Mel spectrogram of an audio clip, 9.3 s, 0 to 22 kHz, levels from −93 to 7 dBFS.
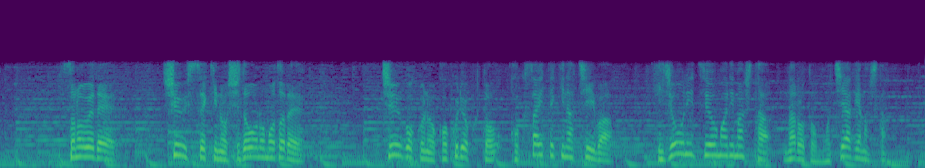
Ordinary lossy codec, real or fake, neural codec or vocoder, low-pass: Opus, 24 kbps; real; none; 5.4 kHz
